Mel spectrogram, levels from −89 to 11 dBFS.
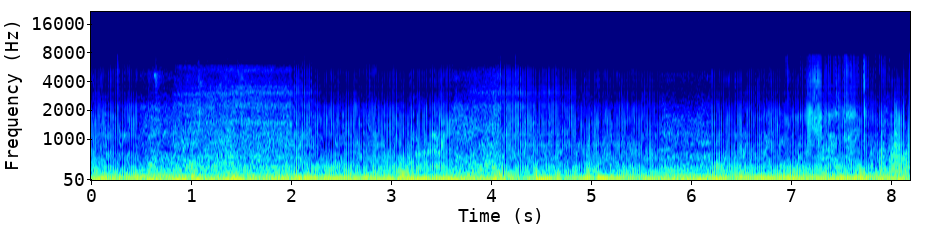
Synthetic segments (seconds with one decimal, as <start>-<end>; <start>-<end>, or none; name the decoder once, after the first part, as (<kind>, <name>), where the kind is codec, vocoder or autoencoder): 0.0-0.5 (vocoder, BigVGAN v2); 2.0-3.6; 4.1-5.7; 6.2-8.2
